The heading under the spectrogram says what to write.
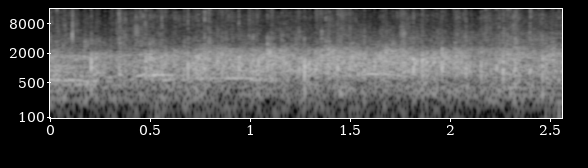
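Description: Steady applause from an audience fills the whole moment, a dense patter of many hands clapping at once, moderately loud and continuous without pause, with no voices rising above it.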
